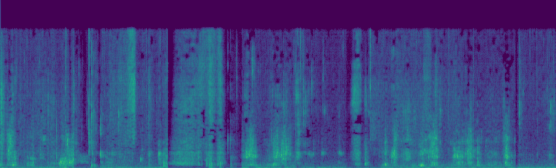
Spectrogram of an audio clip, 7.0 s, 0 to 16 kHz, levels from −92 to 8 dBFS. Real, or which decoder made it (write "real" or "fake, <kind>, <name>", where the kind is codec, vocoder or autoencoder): fake, vocoder, Vocos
